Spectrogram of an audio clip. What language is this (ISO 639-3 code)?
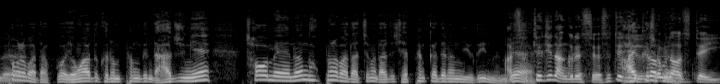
kor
